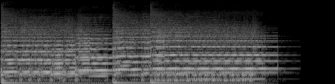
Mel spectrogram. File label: Bonus Round Start; Namco Classic Collection Vol. 1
